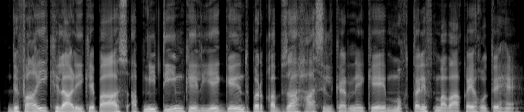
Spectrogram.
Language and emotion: Urdu, neutral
